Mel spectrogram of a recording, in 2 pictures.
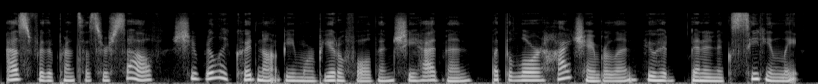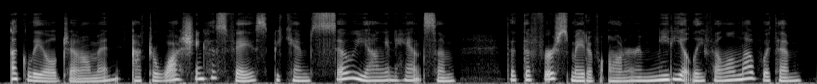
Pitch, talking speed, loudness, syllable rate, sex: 190 Hz, 185 wpm, -19 LUFS, 5.0 syllables/s, female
